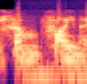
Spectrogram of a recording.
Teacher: una N amb una F fa que la N es canvi a M a l'hora de pronunciar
